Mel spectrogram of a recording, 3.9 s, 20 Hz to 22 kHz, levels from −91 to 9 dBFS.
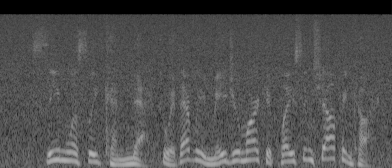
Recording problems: hiss; loud; throughout; 6 dB below the speech

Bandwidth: 15 kHz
